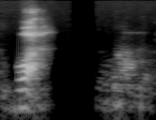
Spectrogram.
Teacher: the V is an in between a V and a W. So it's kind of a wa.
